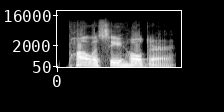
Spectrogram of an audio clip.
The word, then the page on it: policyholder: American English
